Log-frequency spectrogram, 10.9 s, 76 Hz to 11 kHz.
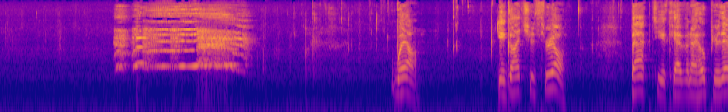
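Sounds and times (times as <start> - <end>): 
rooster crowing cock-a-doodle-doo in the morning over an open radio mic: 1.7 - 4.0
speech: 6.0 - 6.3, 7.5 - 8.6, 9.5 - 10.9.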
